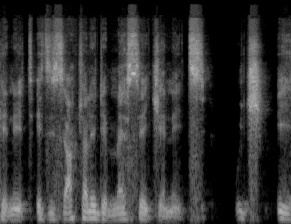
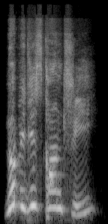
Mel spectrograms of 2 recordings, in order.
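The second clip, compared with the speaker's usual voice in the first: high, loud pidgin outburst; angry businessman; 6 dB louder than usual. Retold or imitated. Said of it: "he was turned around and said".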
